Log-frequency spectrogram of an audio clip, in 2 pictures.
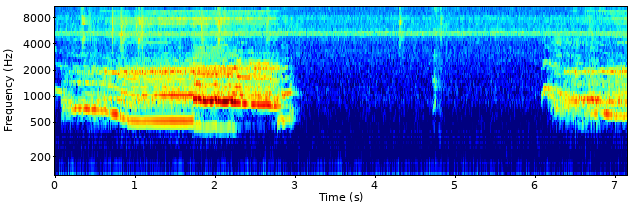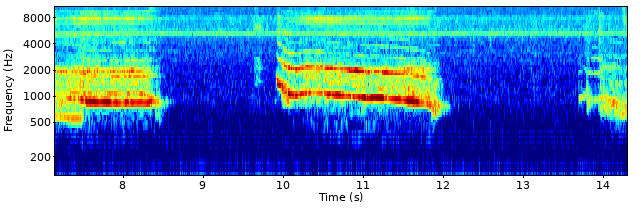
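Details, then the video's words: Tiny female Pomeranian named Lilly howling while home alone in a small room: three long wavering howls of two to three seconds each, separated by pauses of about three seconds, the last starting higher and sliding down; faint steady hum behind. "Dog home alone - Tiny Pomeranian Howls!!!"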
